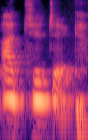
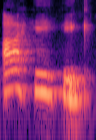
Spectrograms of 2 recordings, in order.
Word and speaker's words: Ajijic: It's spelled like an Ameri- In English it would be Ajijic. That's what my GPS says. Well, not really. It's Ajijic, and it's a sweet little village, very artistic.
